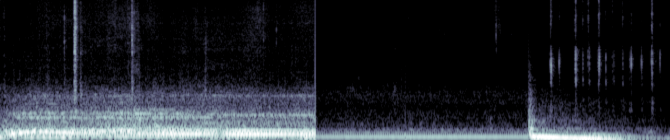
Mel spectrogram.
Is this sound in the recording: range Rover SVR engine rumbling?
yes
